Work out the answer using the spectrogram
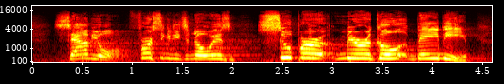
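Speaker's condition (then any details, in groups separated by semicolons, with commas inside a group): No condition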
